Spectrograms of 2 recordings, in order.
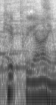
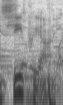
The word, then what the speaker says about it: Cipriani: He pronounces it Capriati when it should be Cipriani.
